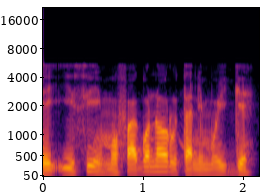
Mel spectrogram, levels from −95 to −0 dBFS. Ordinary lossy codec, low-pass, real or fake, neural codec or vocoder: none; 5.4 kHz; real; none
